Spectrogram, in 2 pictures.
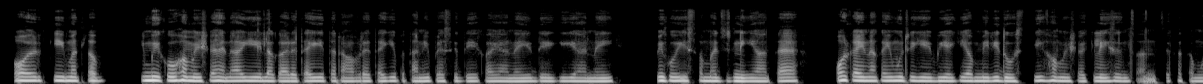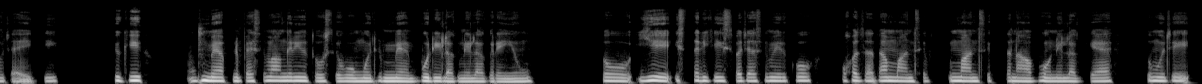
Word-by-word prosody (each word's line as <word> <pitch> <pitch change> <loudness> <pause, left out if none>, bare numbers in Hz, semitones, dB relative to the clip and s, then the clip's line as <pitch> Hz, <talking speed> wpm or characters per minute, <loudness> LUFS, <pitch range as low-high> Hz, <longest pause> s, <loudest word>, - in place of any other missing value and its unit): और, 175 -1 +4
कि 180 +1 0
मतलब 170 -1 0 0.4
मेरे 185 -1 +7
को 175 +1 +2
हमेशा 175 -2 +3
है 175 -1 +3
ना 165 +1 +1
ये 170 0 +3
लगा 155 -1 0
रहता 155 +1 -2
है, 155 - +1
ये 160 0 +1
तनाव 155 -1 -4
रहता 155 +1 -4
है 155 - 0
कि, 165 - -1
पता 155 -2 -7
नहीं 150 +1 +1
पैसे 155 0 -6
देगा 155 0 -5
या 150 0 -1
नहीं 145 +1 0
देगी 155 0 -3
या 150 0 0
नहीं, 150 0 +1 0.5
मेरे 175 - +6
को 170 0 +1
ये 170 0 +2
समझ 160 -2 -1
नहीं 150 -1 +3
आता 150 +1 -2
है 165 +1 0 0.4
और 190 +2 +5
कहीं 180 -2 +3
न 170 0 +3
कहीं 175 0 0
मुझे 175 0 +2
ये 165 -1 +2
भी 160 +1 +1
है 155 - +1
कि 165 +1 -2
अब 160 - +2
मेरी 160 +1 +2
दोस्ती 155 +2 -1
हमेशा 160 -3 -1
के 150 - -8
लिए 155 -1 +2
इस 155 - -2
इंसान 150 -1 -5
से 150 - -15
ख़त्म 155 -2 -9
हो 150 - -2
जाएगी। 75 - -6 0.4
क्योंकि 180 +1 +2 0.7
मैं 170 -2 +7
अपने 160 0 0
पैसे 160 +2 -3
माँग 175 -1 +3
रही 170 0 +4
हूँ, 170 - +3
तो 150 - -2
उसे 150 -1 -4
वो 145 0 +2
मुर 145 +2 +2
मैं 150 -2 +4
बुरी 155 -1 +3
लगने 140 -1 0
लग 140 0 -1
रही 135 -1 -1
हूँ, 135 +2 0 0.7
तो 160 -2 +1
ये 175 0 +5
इस 180 - -7
तरीके 170 -2 -1
इस 165 - -3
वज़ह 160 0 -1
से 165 +1 -6
मेरे 165 -1 +1
को 175 +1 -2 0.3
बहुत 170 0 -2
ज़्यादा 165 +1 -1
मानसिफ 155 -2 0 0.2
मानसिक 160 -2 +1
तनाव 150 -3 0
होने 150 -2 +1
लग 145 -1 0
गया 150 0 -2
है, 155 - -1
तो 170 - -11
मुझे 160 - 0
160 Hz, 225 wpm, -19 LUFS, 150-170 Hz, 0.7 s, मेरे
